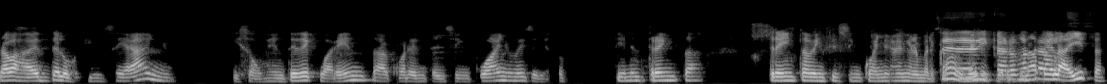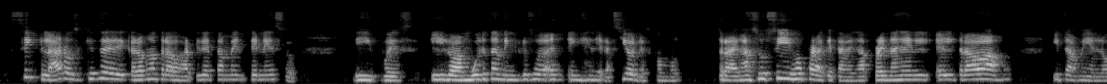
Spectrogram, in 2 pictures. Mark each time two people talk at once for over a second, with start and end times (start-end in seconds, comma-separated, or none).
9.3-10.7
